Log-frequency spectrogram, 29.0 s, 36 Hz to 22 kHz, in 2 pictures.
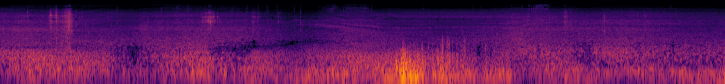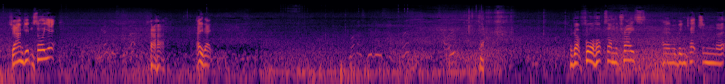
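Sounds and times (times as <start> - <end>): wind buffeting microphone: 0.0 - 28.5
surf on pebble beach: 0.0 - 29.0.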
